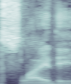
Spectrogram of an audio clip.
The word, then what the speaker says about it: slithy: The I in slithy is long, as in writhe, and toves is pronounced so as to rhyme with groves.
